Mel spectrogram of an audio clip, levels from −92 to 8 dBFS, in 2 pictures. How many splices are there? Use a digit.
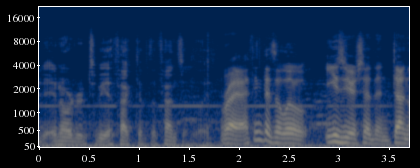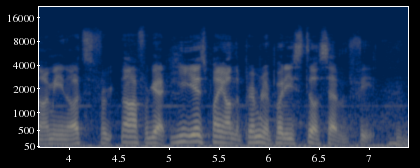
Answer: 1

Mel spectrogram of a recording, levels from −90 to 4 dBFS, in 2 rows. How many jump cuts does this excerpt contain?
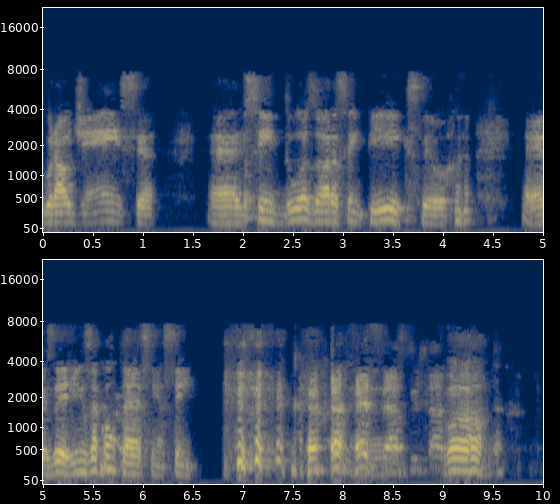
1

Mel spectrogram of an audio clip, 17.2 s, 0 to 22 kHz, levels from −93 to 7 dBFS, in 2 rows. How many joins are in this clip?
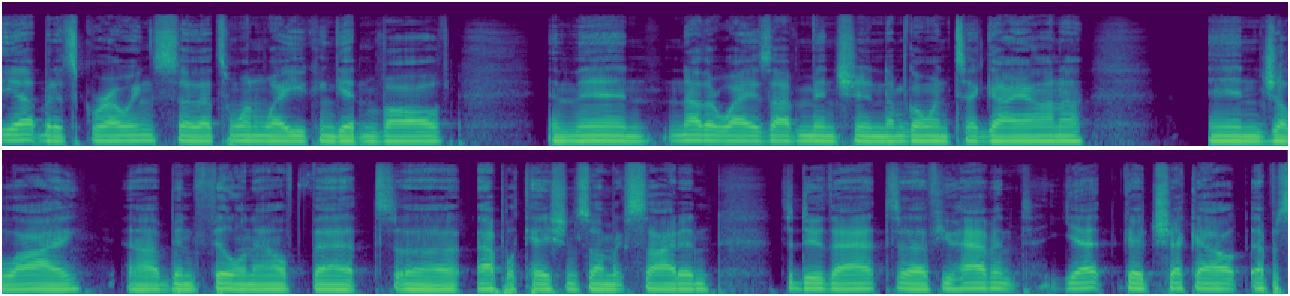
0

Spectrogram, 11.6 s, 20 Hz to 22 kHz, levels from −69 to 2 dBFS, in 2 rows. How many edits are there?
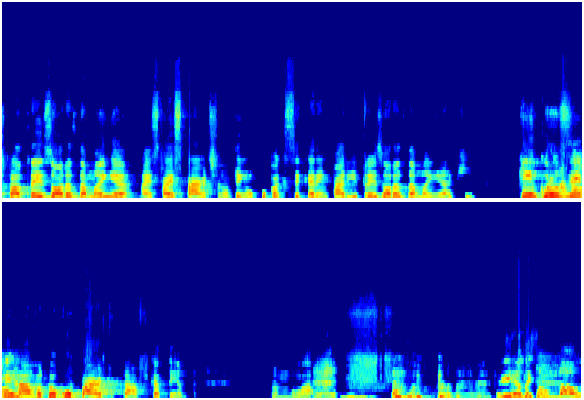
0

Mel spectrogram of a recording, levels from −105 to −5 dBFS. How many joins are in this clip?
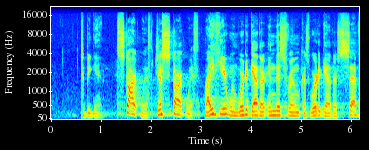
1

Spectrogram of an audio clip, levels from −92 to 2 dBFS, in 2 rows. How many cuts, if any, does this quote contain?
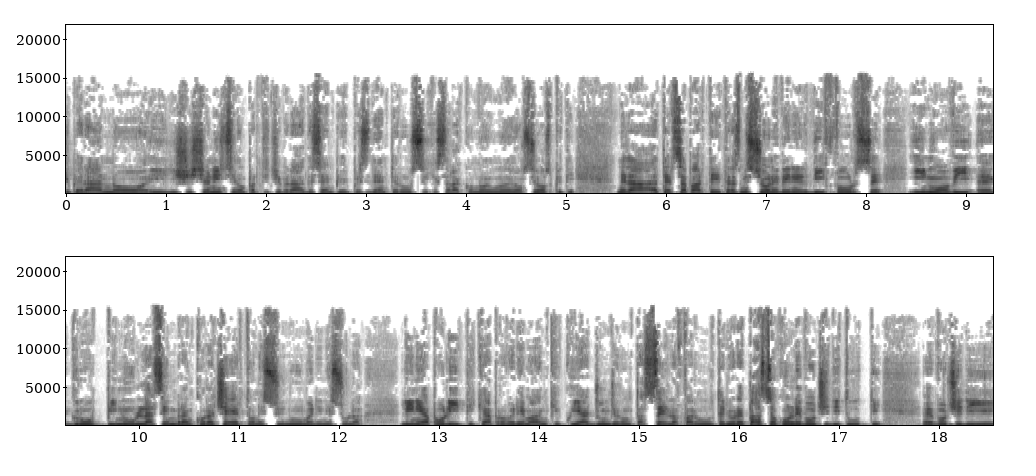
0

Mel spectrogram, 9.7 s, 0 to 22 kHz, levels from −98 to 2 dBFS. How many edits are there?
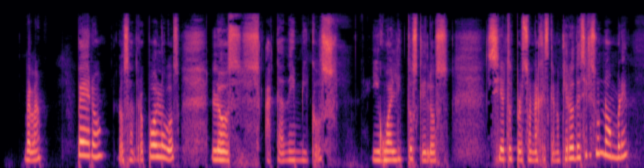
1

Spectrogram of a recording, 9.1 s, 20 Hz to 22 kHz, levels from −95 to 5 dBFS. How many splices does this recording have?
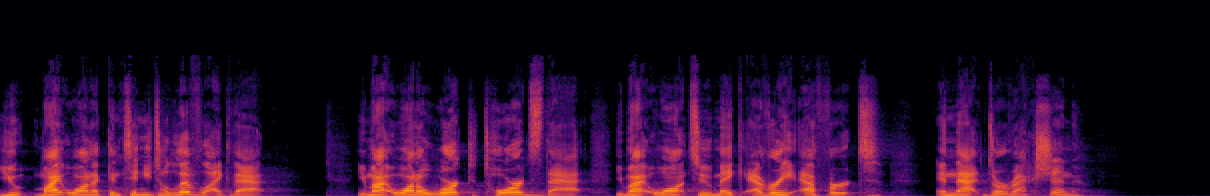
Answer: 0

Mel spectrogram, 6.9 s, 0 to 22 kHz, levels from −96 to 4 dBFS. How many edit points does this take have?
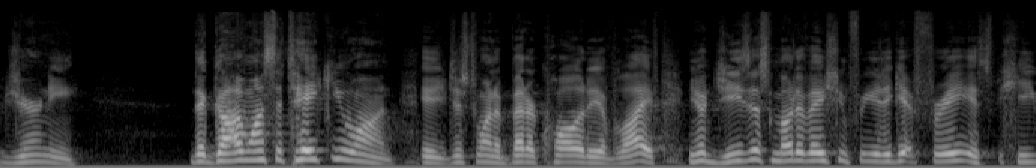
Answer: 1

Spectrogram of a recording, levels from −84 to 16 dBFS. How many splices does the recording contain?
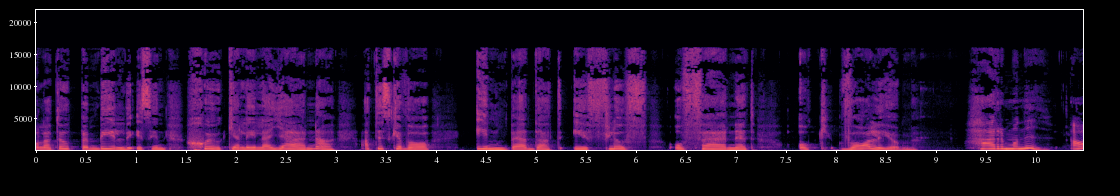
0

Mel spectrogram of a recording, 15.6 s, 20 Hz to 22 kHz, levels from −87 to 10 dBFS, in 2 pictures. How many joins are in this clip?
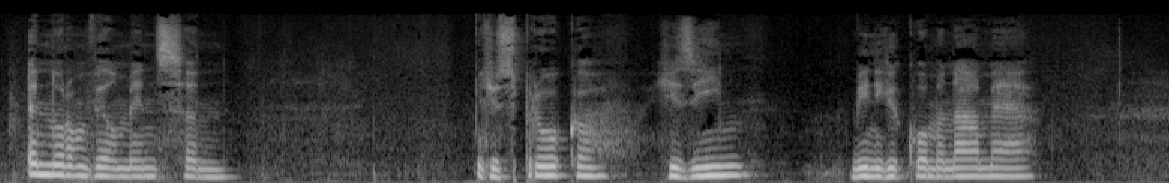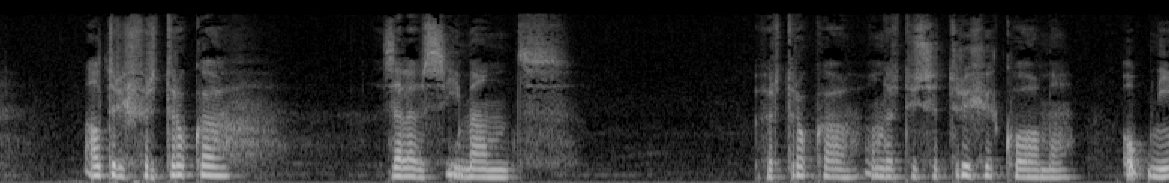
0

